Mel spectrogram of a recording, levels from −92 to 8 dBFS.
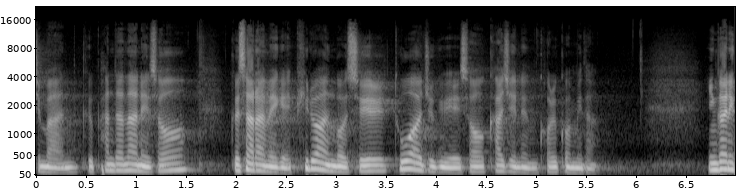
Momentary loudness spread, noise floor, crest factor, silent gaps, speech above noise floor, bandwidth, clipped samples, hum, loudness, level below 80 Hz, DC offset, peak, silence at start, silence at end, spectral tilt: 8 LU; -53 dBFS; 16 dB; none; 34 dB; 15 kHz; under 0.1%; none; -21 LUFS; -60 dBFS; under 0.1%; -6 dBFS; 0 s; 0 s; -5.5 dB/octave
